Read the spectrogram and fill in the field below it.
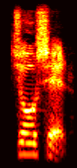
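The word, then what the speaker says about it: Djoser: This is pronounced as josher.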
